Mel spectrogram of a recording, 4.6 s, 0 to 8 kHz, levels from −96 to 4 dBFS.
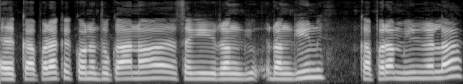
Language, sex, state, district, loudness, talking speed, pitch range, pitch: Bhojpuri, male, Bihar, Muzaffarpur, -15 LUFS, 170 wpm, 200-220 Hz, 205 Hz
